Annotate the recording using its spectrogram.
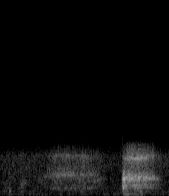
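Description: Near silence, then one short, breathy exhale from a person about one and a half seconds in.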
